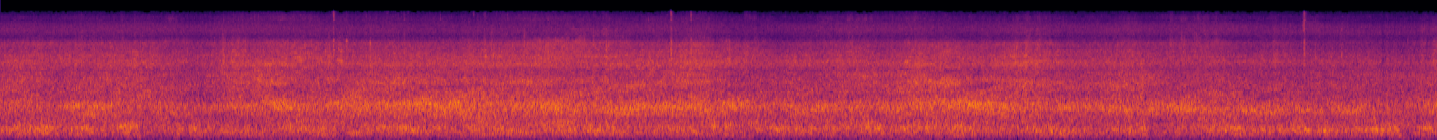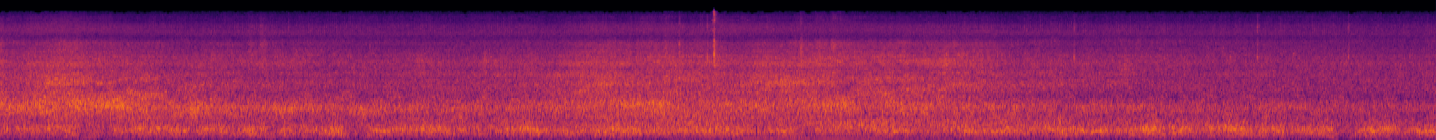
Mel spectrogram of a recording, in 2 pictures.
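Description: Steady rushing noise of riding a bicycle: air rushing over the camera microphone and tyres rolling on the paved bike lane, with road traffic alongside.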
